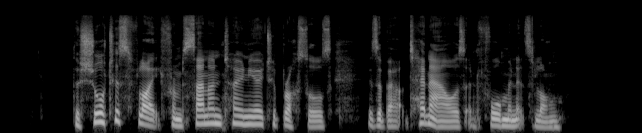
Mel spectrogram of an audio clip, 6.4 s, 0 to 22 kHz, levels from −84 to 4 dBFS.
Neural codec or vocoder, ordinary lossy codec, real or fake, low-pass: vocoder, 44.1 kHz, 128 mel bands every 512 samples, BigVGAN v2; none; fake; 14.4 kHz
